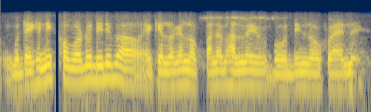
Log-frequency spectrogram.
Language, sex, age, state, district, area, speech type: Assamese, male, 18-30, Assam, Lakhimpur, urban, conversation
